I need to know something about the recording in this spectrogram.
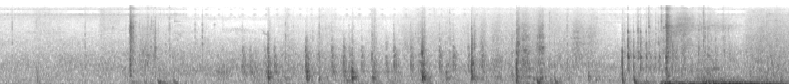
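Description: Hands and boots clank on a wooden ladder while climbing.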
